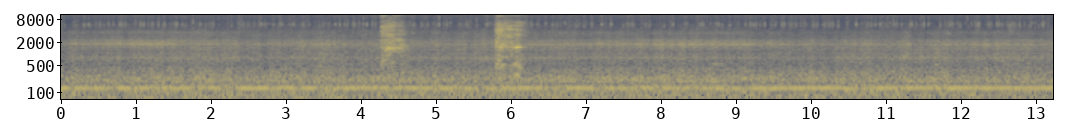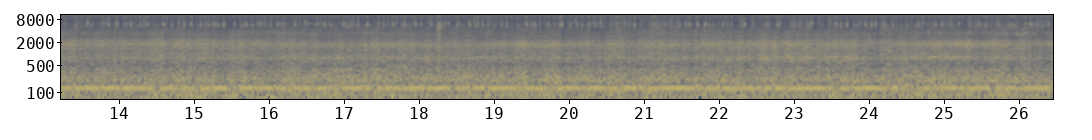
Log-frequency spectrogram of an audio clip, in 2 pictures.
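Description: Hokuriku Shinkansen train running at speed, a steady rumble with a constant low hum, heard from inside the passenger cabin. Two brief clicks about four and six seconds in.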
